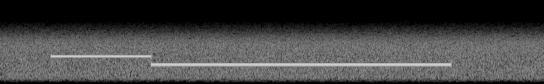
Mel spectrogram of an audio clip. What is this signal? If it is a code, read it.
Two-tone page, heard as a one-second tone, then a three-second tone, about 1400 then 930 Hz, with radio hiss.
